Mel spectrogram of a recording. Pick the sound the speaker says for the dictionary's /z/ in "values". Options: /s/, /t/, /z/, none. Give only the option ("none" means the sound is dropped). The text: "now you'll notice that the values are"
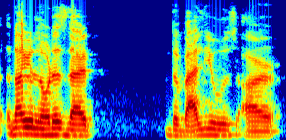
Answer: /z/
